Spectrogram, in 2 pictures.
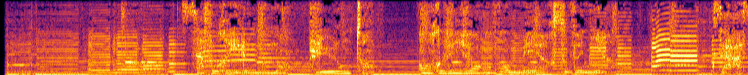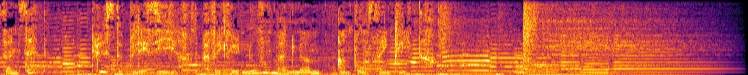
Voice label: Arabic Female French; Ksara Magnum RS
